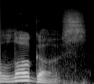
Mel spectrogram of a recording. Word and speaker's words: Logos: It's the Logos, L-O-G-O-S, is the word for word that's used here.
